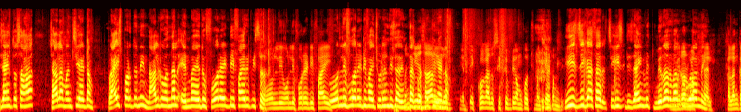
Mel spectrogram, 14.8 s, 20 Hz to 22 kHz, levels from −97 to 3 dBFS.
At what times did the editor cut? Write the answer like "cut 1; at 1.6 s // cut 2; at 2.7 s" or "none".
cut 1; at 12.4 s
